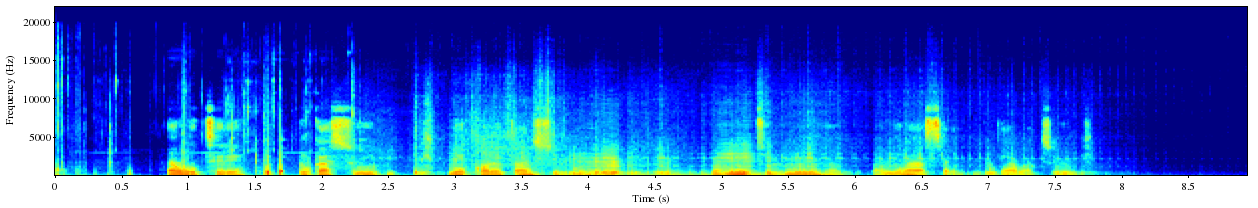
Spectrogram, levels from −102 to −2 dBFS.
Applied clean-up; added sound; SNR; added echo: neural mask model RNNoise.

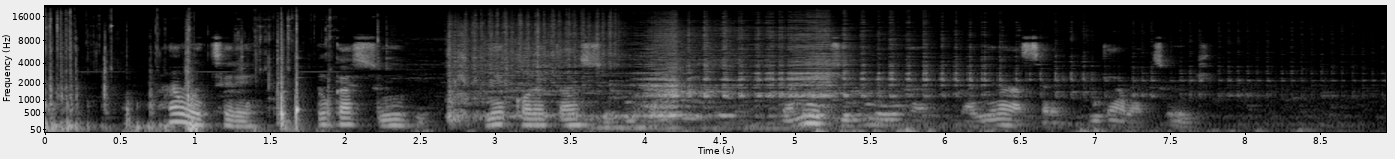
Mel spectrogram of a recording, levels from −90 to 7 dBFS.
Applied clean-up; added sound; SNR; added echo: classical method log-MMSE.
